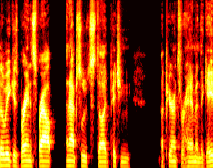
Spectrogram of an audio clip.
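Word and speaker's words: Sproat: play of the week for me is Brandon sprout and before we yank this for the clip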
